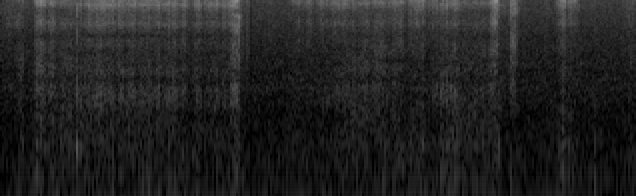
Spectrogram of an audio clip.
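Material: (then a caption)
Paper. A steel fountain pen nib scratches across a flat sheet of lined writing paper, writing green-ink Korean characters. The quiet, continuous scratching has a bright, papery hiss and a low steady hum beneath it. Two sharper strokes stand out from the rest.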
